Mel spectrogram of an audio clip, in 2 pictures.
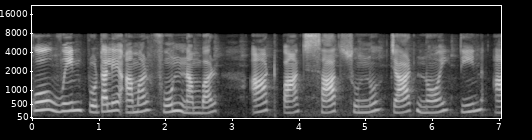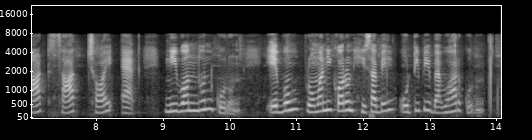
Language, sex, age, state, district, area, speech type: Bengali, female, 30-45, West Bengal, Paschim Bardhaman, urban, read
